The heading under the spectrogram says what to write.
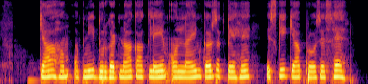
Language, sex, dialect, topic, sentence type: Hindi, male, Garhwali, banking, question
